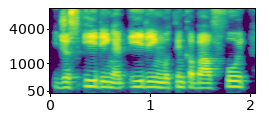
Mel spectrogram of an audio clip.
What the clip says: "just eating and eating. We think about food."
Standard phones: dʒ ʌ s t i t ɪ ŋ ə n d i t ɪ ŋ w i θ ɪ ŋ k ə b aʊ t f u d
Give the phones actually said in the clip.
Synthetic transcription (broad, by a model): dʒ ʌ s t i t ɪ ŋ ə n i t ɪ ŋ w i θ ɪ ŋ k ə b aʊ t f u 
